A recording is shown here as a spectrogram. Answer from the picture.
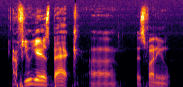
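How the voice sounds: The tone is slightly mellow. It is also clear and smooth. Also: man.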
